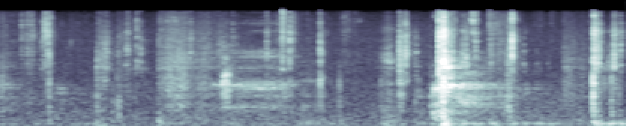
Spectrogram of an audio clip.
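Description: Light clicks, taps and rustling of small craft pieces being handled on a work table, with one louder knock about three and a half seconds in.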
